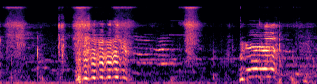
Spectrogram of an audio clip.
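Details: Goat crying: two loud, wavering bleats, each about half a second long and rich in harmonics, separated by a quieter gap with faint background noise.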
